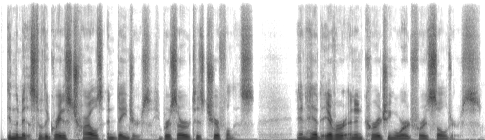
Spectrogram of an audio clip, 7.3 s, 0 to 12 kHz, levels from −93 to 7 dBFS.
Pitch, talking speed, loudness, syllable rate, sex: 100 Hz, 180 wpm, -20 LUFS, 5.2 syllables/s, male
